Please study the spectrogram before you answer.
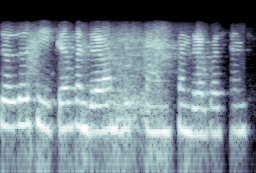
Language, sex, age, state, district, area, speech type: Punjabi, female, 18-30, Punjab, Hoshiarpur, rural, conversation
